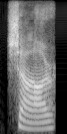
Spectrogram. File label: "shah", Indian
